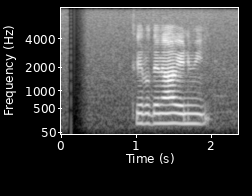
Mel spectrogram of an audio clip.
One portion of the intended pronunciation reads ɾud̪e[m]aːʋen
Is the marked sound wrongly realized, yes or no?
yes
